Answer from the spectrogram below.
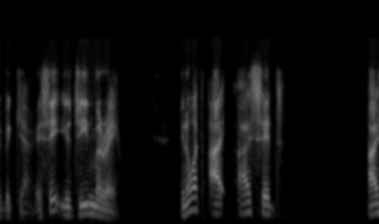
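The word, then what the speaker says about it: Marais: that's his name Eugene Murray it's pronounced Murray right uh the soul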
